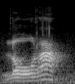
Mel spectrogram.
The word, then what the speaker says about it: Lorna: So the whole point of this mission is Charlie's girlfriend, who's called Lorna, and to pronounce it like he does, Lorna.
